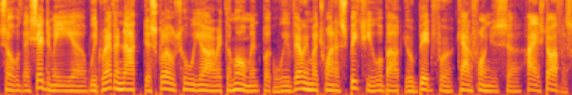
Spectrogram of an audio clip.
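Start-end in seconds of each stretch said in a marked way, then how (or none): none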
